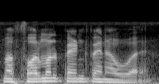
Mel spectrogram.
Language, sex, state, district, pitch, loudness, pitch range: Hindi, male, Uttar Pradesh, Shamli, 130 Hz, -13 LUFS, 120-135 Hz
